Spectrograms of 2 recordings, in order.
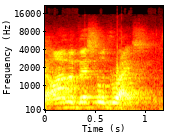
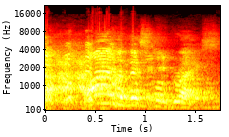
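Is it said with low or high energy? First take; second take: low energy; high energy. First: It is said calmly, with ordinary energy. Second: It is said loudly, with lively energy.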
